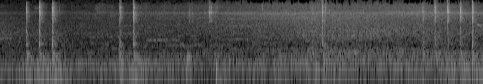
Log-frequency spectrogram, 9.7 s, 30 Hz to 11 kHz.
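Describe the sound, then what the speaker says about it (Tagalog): A hammer tapping on a motorcycle brake caliper, a Sniper 150Fi, during brake pad replacement: sharp metallic taps in small clusters of two or three, spread across the clip, over a steady background hiss. "gagamitan lang natin ng martilyo"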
